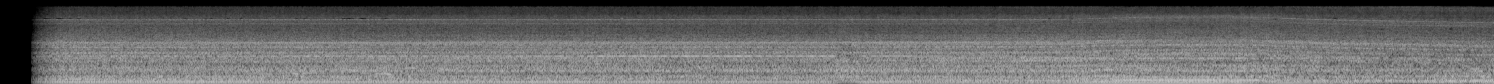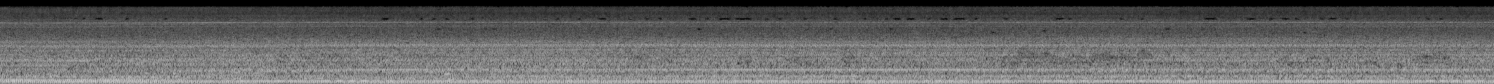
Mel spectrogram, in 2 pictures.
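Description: Ford Focus 1.8 TDCi four-cylinder turbodiesel running steadily on a rolling-road dyno, a constant drone of engine and machinery. The pitch lifts briefly about eleven seconds in, then settles back to a steady note.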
